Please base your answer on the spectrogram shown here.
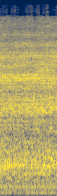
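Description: Steam vents from the safety trap at the bottom of a Big Bertha field autoclave as pressure builds, a steady, even, close hiss with no voices.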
